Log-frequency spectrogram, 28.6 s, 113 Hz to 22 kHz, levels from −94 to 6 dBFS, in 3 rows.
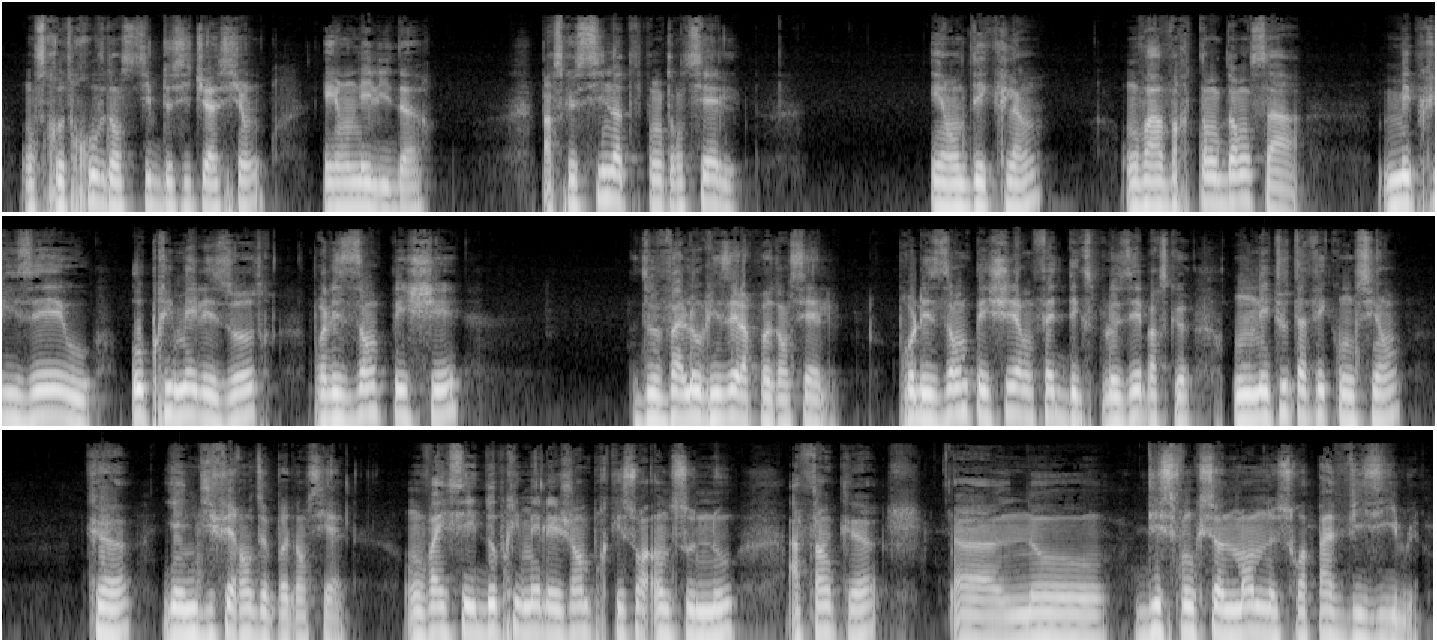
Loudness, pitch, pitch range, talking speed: -13 LUFS, 125 Hz, 110-135 Hz, 170 wpm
